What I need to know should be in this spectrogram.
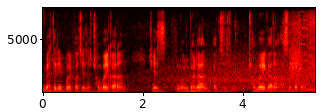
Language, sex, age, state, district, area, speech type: Kashmiri, male, 45-60, Jammu and Kashmir, Ganderbal, rural, spontaneous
